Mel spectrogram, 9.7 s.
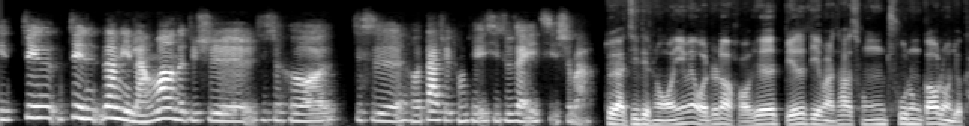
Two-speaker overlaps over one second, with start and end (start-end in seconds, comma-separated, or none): none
